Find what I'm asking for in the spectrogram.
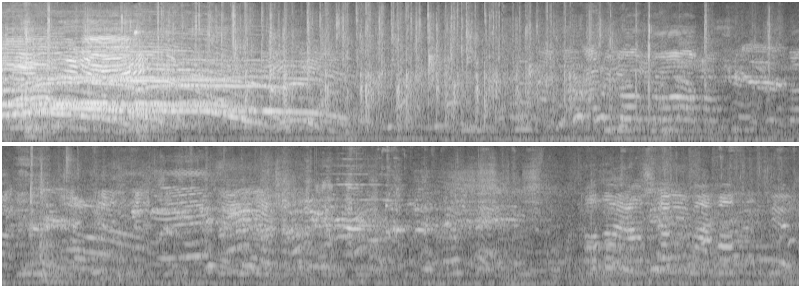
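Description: Audience at a school livestock show for sheep and goats bursts into applause and cheering, loud at first and then fading into a scattered clatter and crowd chatter.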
